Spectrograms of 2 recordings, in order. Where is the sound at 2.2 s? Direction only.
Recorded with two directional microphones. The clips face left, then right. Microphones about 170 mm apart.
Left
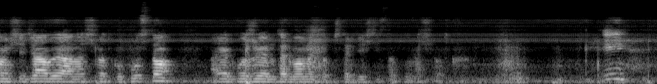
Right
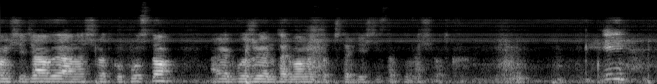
15° right (ahead or behind).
